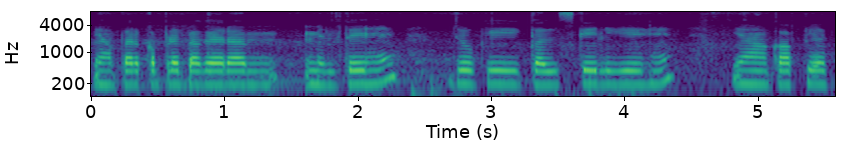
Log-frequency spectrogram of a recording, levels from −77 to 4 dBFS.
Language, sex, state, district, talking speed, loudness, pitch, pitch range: Hindi, female, Chhattisgarh, Bilaspur, 150 wpm, -25 LUFS, 195 Hz, 190-195 Hz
